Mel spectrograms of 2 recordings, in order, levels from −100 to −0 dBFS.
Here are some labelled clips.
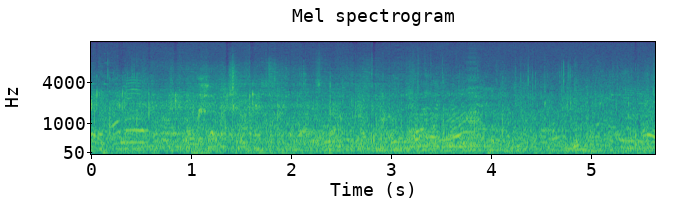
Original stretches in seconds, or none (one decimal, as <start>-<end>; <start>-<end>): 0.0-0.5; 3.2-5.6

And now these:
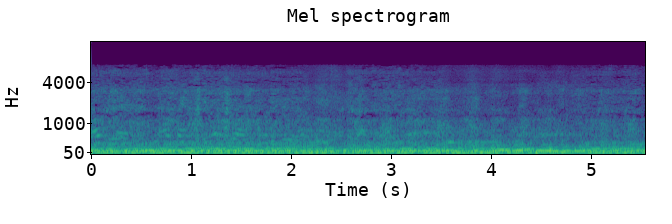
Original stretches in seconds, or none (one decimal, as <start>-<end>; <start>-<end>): 0.0-2.1; 2.6-3.5; 4.9-5.5

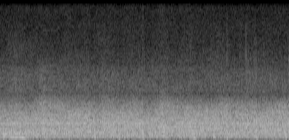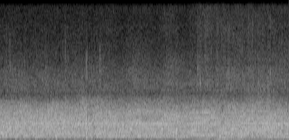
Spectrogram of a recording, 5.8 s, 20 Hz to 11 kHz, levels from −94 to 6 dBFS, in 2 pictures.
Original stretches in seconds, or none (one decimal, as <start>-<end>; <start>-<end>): 0.9-1.6; 2.2-4.0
